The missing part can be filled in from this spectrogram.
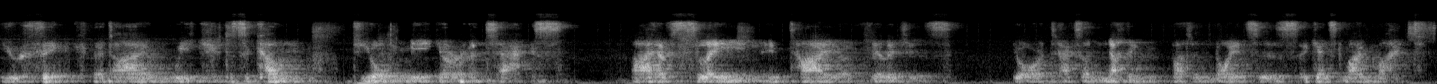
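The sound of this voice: In a raspy, put-on character voice, a man speaks very slowly amid strong echo.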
